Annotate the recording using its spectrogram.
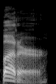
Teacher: that double T in butter gets reduced to a disowned and because it's between two vowels you have a little tap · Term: tapped R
